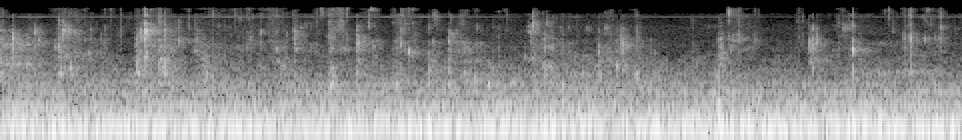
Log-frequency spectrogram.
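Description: A hungry dog eats wet food with rich gravy, rice and herbs, making a mess: steady wet, squishy chewing and dripping slurps up close over a low continuous hum.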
